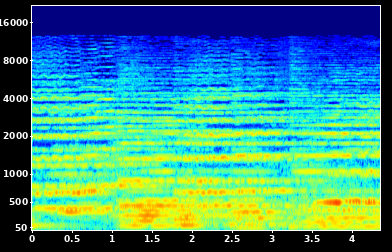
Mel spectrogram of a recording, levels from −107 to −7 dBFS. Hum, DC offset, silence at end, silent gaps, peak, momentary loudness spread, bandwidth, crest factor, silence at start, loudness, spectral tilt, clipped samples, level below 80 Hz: none; under 0.1%; 0 s; none; -18 dBFS; 6 LU; 13 kHz; 14 dB; 0 s; -33 LUFS; -6 dB/octave; under 0.1%; -50 dBFS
